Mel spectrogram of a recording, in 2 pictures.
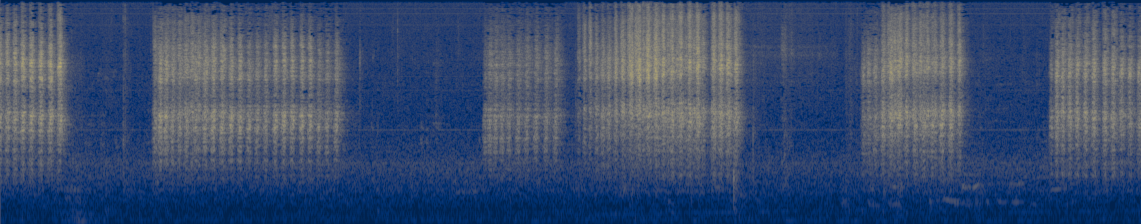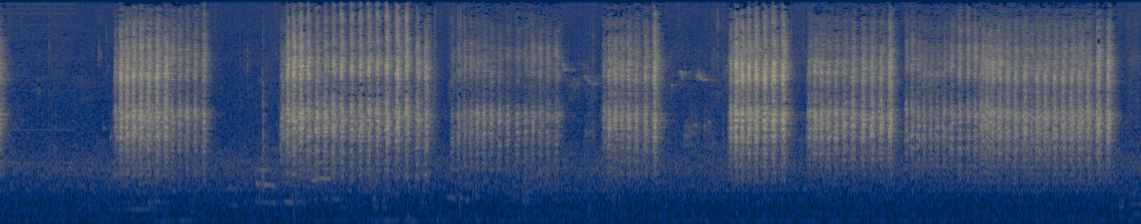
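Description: Eurasian magpies giving their rapid rattling chatter, the alarm call they use when mobbing a predator such as a cat. It comes in about a dozen bursts of one to two seconds with short pauses between.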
